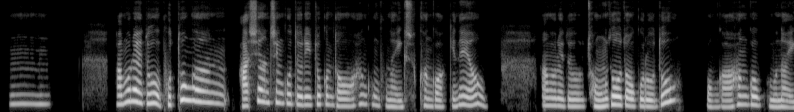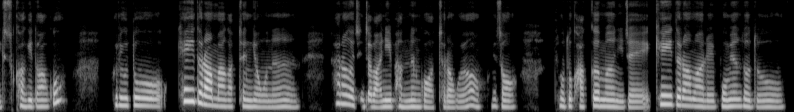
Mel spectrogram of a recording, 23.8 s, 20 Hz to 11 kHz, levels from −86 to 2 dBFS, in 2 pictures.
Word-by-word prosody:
음. 265 -1 -9 1.0
아무래도 290 -1 +5
보통은 315 - +3 0.2
아시안 310 - +3
친구들이 280 -6 0
쪼끔 260 -1 -2
더 205 -3 0
한국 255 0 -6
문화에 195 -3 -3
익숙한 205 +3 -6
것 200 0 0
같기는 200 +5 -4
해요. 245 0 +1 0.8
아무래도 205 -3 -1
정서적으로도 210 - +3 0.3
뭔가 185 -1 -3
한국 245 +1 0
문화에 185 -3 -1
익숙하기도 190 +2 -3
하고 285 - -1 0.7
그리고 230 -2 0
또 220 -3 +2 0.2
K-드라마 255 - +5
같은 190 +1 -2
경우는 180 0 -3 0.5
사랑을 270 -5 +1
진짜 195 -3 -3
많이 180 +1 +1
받는 185 -1 -2
것 180 - -3 0.2
같더라고요. 180 +4 -4
그래서 185 -3 -4 0.6
저도 205 -1 -2
가끔은 190 -1 +1
이제 170 -1 -4
K-드라마를 215 -8 +1
보면서도 185 -3 -2
210 Hz, 260 characters per minute, -22 LUFS, 190-260 Hz, 1.0 s, 아무래도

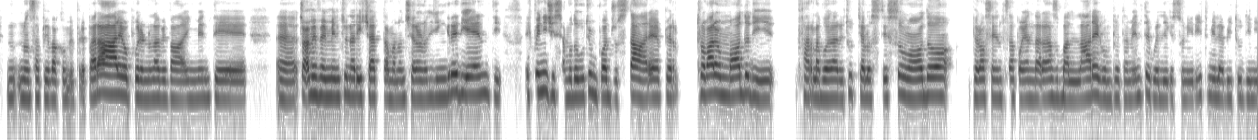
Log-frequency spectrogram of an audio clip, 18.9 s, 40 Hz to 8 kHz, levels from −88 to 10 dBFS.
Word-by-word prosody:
n 200 - -6
non 195 -1 -2
sapeva 190 -1 -3
come 185 0 -8
preparare, 225 +3 +7
oppure 205 -2 +1
non 190 0 -4
aveva 190 -1 -1
in 190 0 -6
mente, 190 -1 -2 0.4
ehm, 185 -2 -1
cioè - - -1
aveva 215 -1 +4
in 200 - +2
mente 200 +1 0
una 205 -2 0
ricetta 200 0 0
ma 185 -1 -4
non 190 +1 -5
c'erano 195 -1 -2
gli 200 +1 -9
ingredienti, 220 0 +1 0.3
e 230 - -10
quindi 250 0 +2
ci 220 -1 0
siamo 195 -2 -5
dovuti 200 +4 -1
un 230 - -2
po' 210 0 -5
aggiustare 200 0 +2
per 200 -1 -3 0.2
trovare 230 +1 +4
un 220 -1 0
modo 215 +2 +3
di 190 -3 -3 0.3
far 195 -2 -5
lavorare 195 -1 +1
tutti 225 0 -6
allo 195 0 0
stesso 200 +3 -4
modo, 205 +1 +2 0.3
però 200 0 0
senza 195 0 -7
poi 190 -1 -3
andare 190 0 -3
a 195 +1 -2
sballare 195 +2 -1
completamente 195 +2 -7
quelli 190 -1 -6
che 195 - -11
sono 185 0 -11
i 185 - -7
ritmi 210 +1 -8
e - - -6
le 195 - -2
abitudini 190 0 -8
195 Hz, 180 wpm, -23 LUFS, 190-210 Hz, 0.4 s, preparare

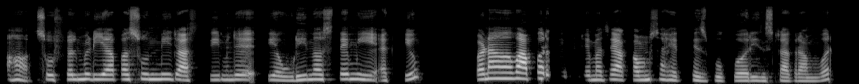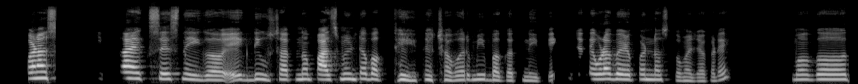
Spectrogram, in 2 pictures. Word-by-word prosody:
हां. 215 -4 -3
सोशल 225 +1 -3
मीडियापासून 235 0 0
मी 240 0 0
जास्ती, 205 0 -1
म्हणजे 215 +1 -2 0.2
एवढी 195 +1 -2
नसते 230 +1 -1
मी 240 -3 0
ॲक्टिव्ह. 215 - -6 0.6
पण 235 +3 +3
अ, 275 0 +7
वापरते 260 -7 +5
म्हणजे 190 +2 -15
माझे 210 +2 -2
अकाउंट्स 210 +1 -1
आहेत 205 -3 -3 0.2
Facebookवर, 175 0 -4
Instagramवर. 165 +2 -5 0.6
पण 280 +1 +8
असं 295 0 +7 0.4
इतका 270 +3 +4
ॲक्सेस 270 -2 +2
नाही 230 -4 0
गं, 205 0 +1
एक 210 -1 0
दिवसातनं 230 +1 -1
5 225 -1 +6
मिनिटं 250 +1 0
बघते 225 -3 0
त्याच्यावर 210 -1 -3
मी 225 +1 -2
बघत 185 -2 -3
नाही. 175 -3 -7
ते 160 +5 -13
म्हणजे 255 -6 -15
तेवढा 245 +1 +5
वेळ 235 -2 +4
पण 230 -1 -1
नसतो 220 -4 -7
माझ्याकडे. 170 +5 -8 0.7
मग 225 0 -3
अ, 230 0 +3
225 Hz, 150 wpm, -22 LUFS, 200-240 Hz, 0.7 s, पण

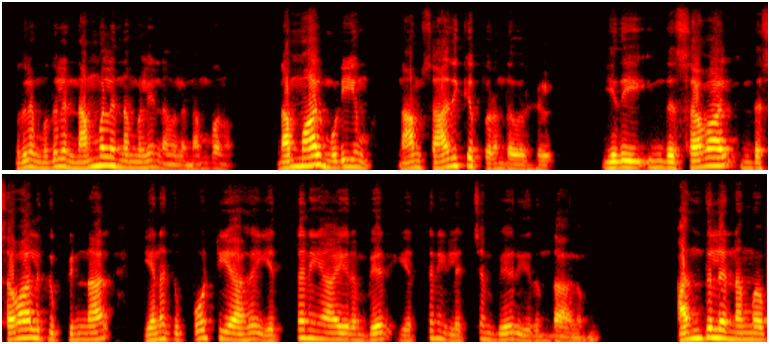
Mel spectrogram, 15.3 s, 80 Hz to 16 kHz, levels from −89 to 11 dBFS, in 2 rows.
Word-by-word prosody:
முதல்ல 145 +5 -1
முதல்ல 155 +6 -2
நம்மள 180 +6 +4
நம்மளே 135 +2 -5
நம்மள 100 -3 -8
நம்பணும். 115 -1 -11 0.5
நம்மால் 180 +6 +7
முடியும். 150 0 -2 0.4
நாம் 140 +1 +2
சாதிக்கப் 180 +6 +1
பிறந்தவர்கள். 105 -4 -4 0.6
இதை 145 +1 +4 0.2
இந்தச் 135 -2 0
சவால், 180 +5 +5 0.2
இந்தச் 130 0 -5
சவாலுக்குப் 170 -1 +3
பின்னால் 145 +3 -1 0.4
எனக்குப் 140 -2 -5
போட்டியாக 160 -6 0 0.3
எத்தனை 180 -2 -3 0.2
ஆயிரம் 135 -4 -1
பேர், 145 +2 +2 0.2
எத்தனை 165 +8 -9
லட்சம் 145 +4 -12
பேர் 145 +2 -1
இருந்தாலும் 105 -5 -6 0.9
அதுல 175 +4 +4 0.2
நம்ம 145 0 -2
145 Hz, 110 wpm, -23 LUFS, 130-170 Hz, 0.9 s, நம்மால்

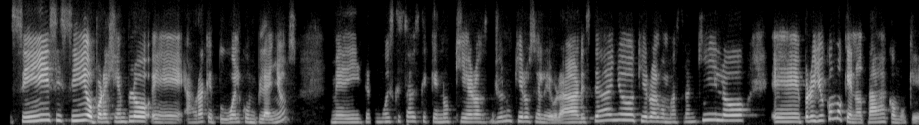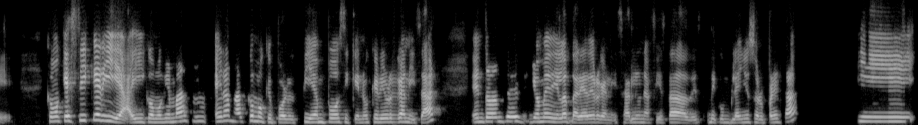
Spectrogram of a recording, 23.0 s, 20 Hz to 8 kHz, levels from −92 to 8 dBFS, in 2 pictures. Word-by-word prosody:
Sí, 310 +6 +5
sí, 345 -1 -2
sí, 335 +1 +3
o, 315 - +10
por 255 -2 +5
ejemplo, 260 +4 +3
eh, 215 -1 -1
ahora 240 +4 -2
que 255 -1 -7
tuvo 215 +1 -5
el 235 - -3
cumpleaños, 220 0 -3 0.4
me 230 0 -5 0.2
dice 230 +2 -11
como: 245 +1 -13
"Es 260 0 -10
que 285 - -14
¿sabes 280 0 -7
que? 275 -1 -12
que 250 -1 -7
no 250 +1 -7
quiero 245 -1 -1 0.2
yo 270 +1 -9
no 310 +2 -8
quiero 280 -1 -2
celebrar 230 -2 0
este 240 +5 -5
año, 355 +3 -2 0.2
quiero 290 -4 0
algo 265 -1 -4
más 245 -1 -10
tranquilo". 340 +8 -4 0.6
Eh, 260 0 0
pero 295 +1 +4
yo 325 +2 0
como 445 +5 -3
que 250 - +3
notaba 230 +3 -2
como 225 -4 -8
que - - -11 0.5
como 290 +1 +1
que 310 +1 +8
sí 340 +2 0
quería, 315 -10 +7
y 240 +1 -3
como 230 -1 0
que 245 +1 -3
más 285 +4 +2
n 290 0 -10
era 295 +5 +1
más 265 -3 +2
como 295 -3 +1
que 235 -1 -7
por 210 -2 -3
tiempos 240 0 -2
y 230 - -9
que 210 - -4
no 215 +1 -7
quería 235 +1 -1
organizar. 240 -3 +1 0.5
Entonces, 270 +3 +2 0.2
yo 255 0 +1
me 265 +1 +1
di 250 - 0
a - - +1
la 260 0 +3
tarea 205 -2 +2
de 220 - +1
organizarle 205 0 -4
una 210 -2 -8
fiesta 205 0 -1
de 185 +2 -13
de 225 -2 -9
cumpleaños 215 +1 -7
sorpresa 215 +3 -1 0.8
y 280 -1 +2
250 Hz, 200 wpm, -22 LUFS, 225-285 Hz, 0.8 s, o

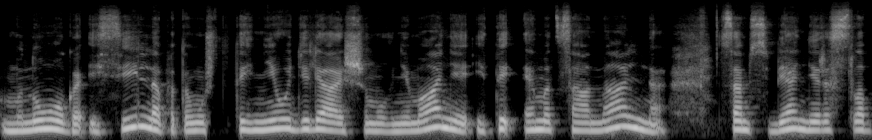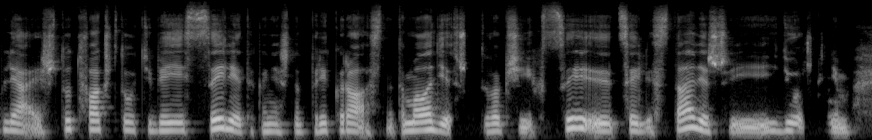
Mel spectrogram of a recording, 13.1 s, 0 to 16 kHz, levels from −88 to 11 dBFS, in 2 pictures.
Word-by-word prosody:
много 175 +1 +3
и 160 - -5
сильно, 205 - +2
потому 170 +1 -2
что - - -14
ты 190 -1 0
не 185 +3 +3
уделяешь 195 -6 +2
ему 165 -1 -2
внимания, 180 +6 +2
и 170 +1 -7
ты 195 +6 -2
эмоционально 185 - 0 0.4
сам 195 -1 +1
себя 190 +3 0
не 185 -2 +1
расслабляешь. 180 -1 -2
Тот 200 +1 -5
факт, 195 0 -1
что 180 -2 -5
у - - -6
тебя 170 -1 -5
есть 175 0 -2
цели- 210 -1 +5
это, 155 +1 -6
конечно, 155 0 -7
прекрасно, 165 +2 -3
ты 165 - -3
молодец, 175 -3 +3
что - - -6
ты 155 - -8
вообще 160 0 -3
их - - -9
це 215 - -2
э, 220 -7 +4
цели 165 -2 -3
ставишь 190 -7 +1
и 80 - -2
идешь 170 +1 -3
к - - -32
ним. 75 -1 -4
175 Hz, 190 wpm, -21 LUFS, 165-195 Hz, 0.4 s, цели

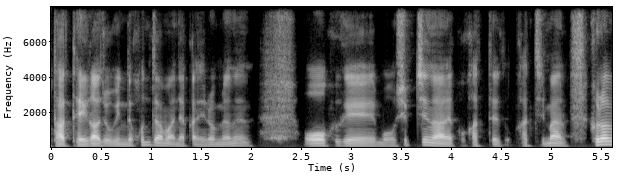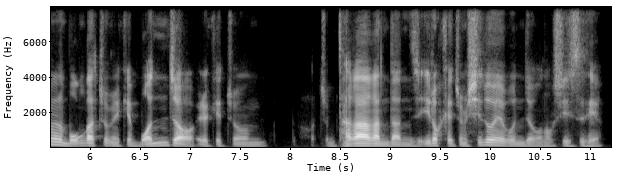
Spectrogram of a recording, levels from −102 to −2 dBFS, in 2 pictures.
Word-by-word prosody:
다 - - +5
대가족인데 100 -1 0
혼자만 135 -10 -3
약간 85 0 -6
이러면은 95 +5 -8 0.5
어 115 0 +3
그게 105 -1 -2
뭐 90 0 -10
쉽지는 140 - -1
않을 100 +1 +3
것 - - -25
같아 - - -8 0.2
같지만 - - -3 0.2
그러면은 170 -2 +3
뭔가 120 +5 +2
좀 120 -3 -10
이렇게 95 - -7
먼저 125 +9 +2
이렇게 - - -7
좀 95 -1 -12 0.5
좀 90 - -16
다가간다든지 100 -5 +6
이렇게 115 +2 -2
좀 105 - -8
시도해 140 +2 +2
본 105 -2 -8
적은 90 -2 -9
혹시 90 -2 -7
있으세요? 80 0 -5
105 Hz, 370 characters per minute, -26 LUFS, 95-120 Hz, 0.5 s, 다가간다든지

